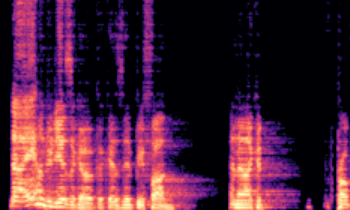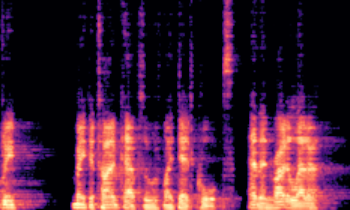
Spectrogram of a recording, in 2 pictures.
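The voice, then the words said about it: Speaks with a noticeable accent. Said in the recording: “My accent probably doesn't help.”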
